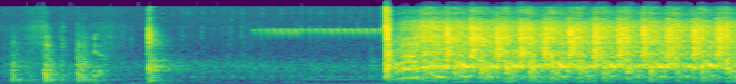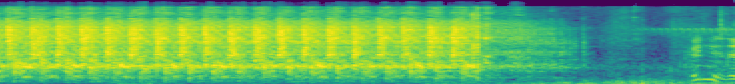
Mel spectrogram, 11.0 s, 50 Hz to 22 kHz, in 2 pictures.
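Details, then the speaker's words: 1964 International Scout 80 after swapping to a low-pressure fuel pump, redoing the grounds and adjusting the choke: a quick crank catches at once and settles to a steady, even idle with no stumble. It is running healthy. "We don't have any of those ground issues we were having before. No, that sounds really happy."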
